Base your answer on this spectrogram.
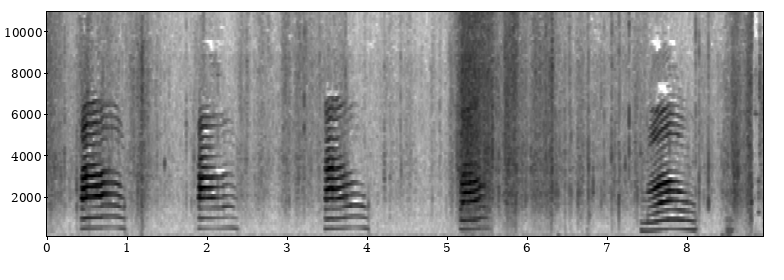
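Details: Domestic cat from a funny cat compilation giving five clear, tonal meows, each about half a second long and spaced roughly every one and a half seconds, with a quiet room background between calls.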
